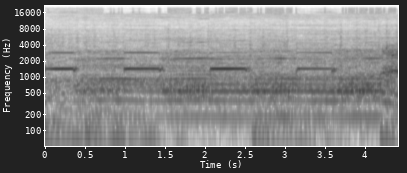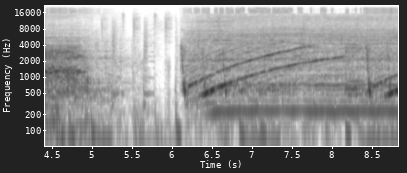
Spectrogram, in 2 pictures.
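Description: A custom 2009 Hummer HX concept, a toy with dancing doors, gives repeated electronic reversing beeps in an even rhythm, followed by a short rattle and rising whirring, siren-like toy tones.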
